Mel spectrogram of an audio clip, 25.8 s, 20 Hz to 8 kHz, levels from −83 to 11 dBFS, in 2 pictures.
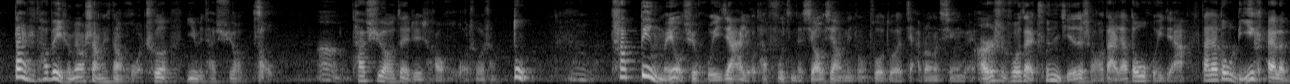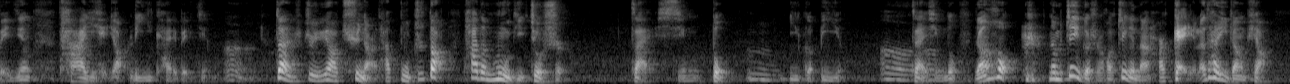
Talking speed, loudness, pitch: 305 characters per minute, -27 LUFS, 200 Hz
